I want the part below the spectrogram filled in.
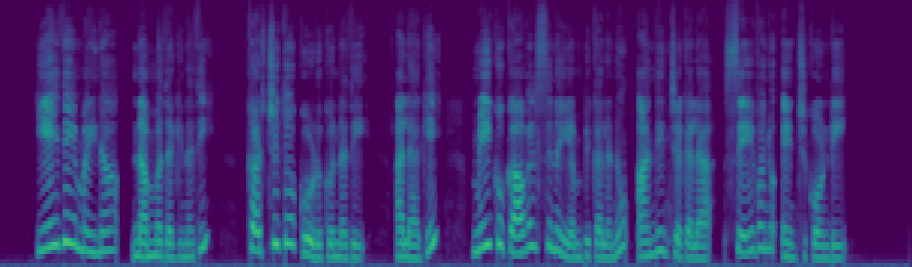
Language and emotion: Telugu, neutral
